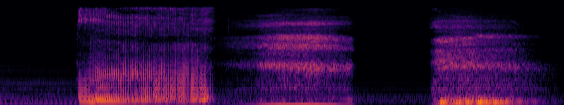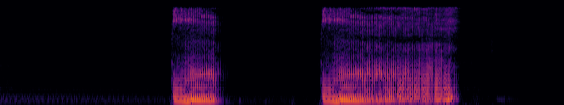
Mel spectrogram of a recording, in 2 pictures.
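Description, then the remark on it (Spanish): A string of five loud fart sound effects, each a brief raspy burst separated by short silences, some longer and sputtering, others quick and sharp, with no talking. “Tengo el poto raro, weón. Y por eso mismo les tengo el nuevo sonido en la mesa.”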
